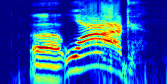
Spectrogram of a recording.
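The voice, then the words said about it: Squawking cartoon duck voice. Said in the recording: “my Howard the Duck impression... That's good.”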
